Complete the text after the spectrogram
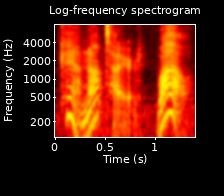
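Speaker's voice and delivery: be pleasantly baffled at the energy; surprised Jack. Retold or imitated. Jack after drinking the elixir, mild surprise. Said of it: "it was like".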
